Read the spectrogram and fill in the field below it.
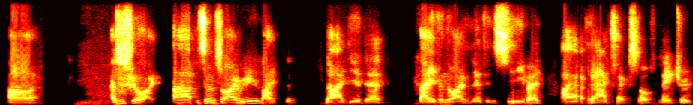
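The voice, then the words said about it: Taiwanese accent. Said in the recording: “when people know I'm Taiwanese ... the Taiwanese accent”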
